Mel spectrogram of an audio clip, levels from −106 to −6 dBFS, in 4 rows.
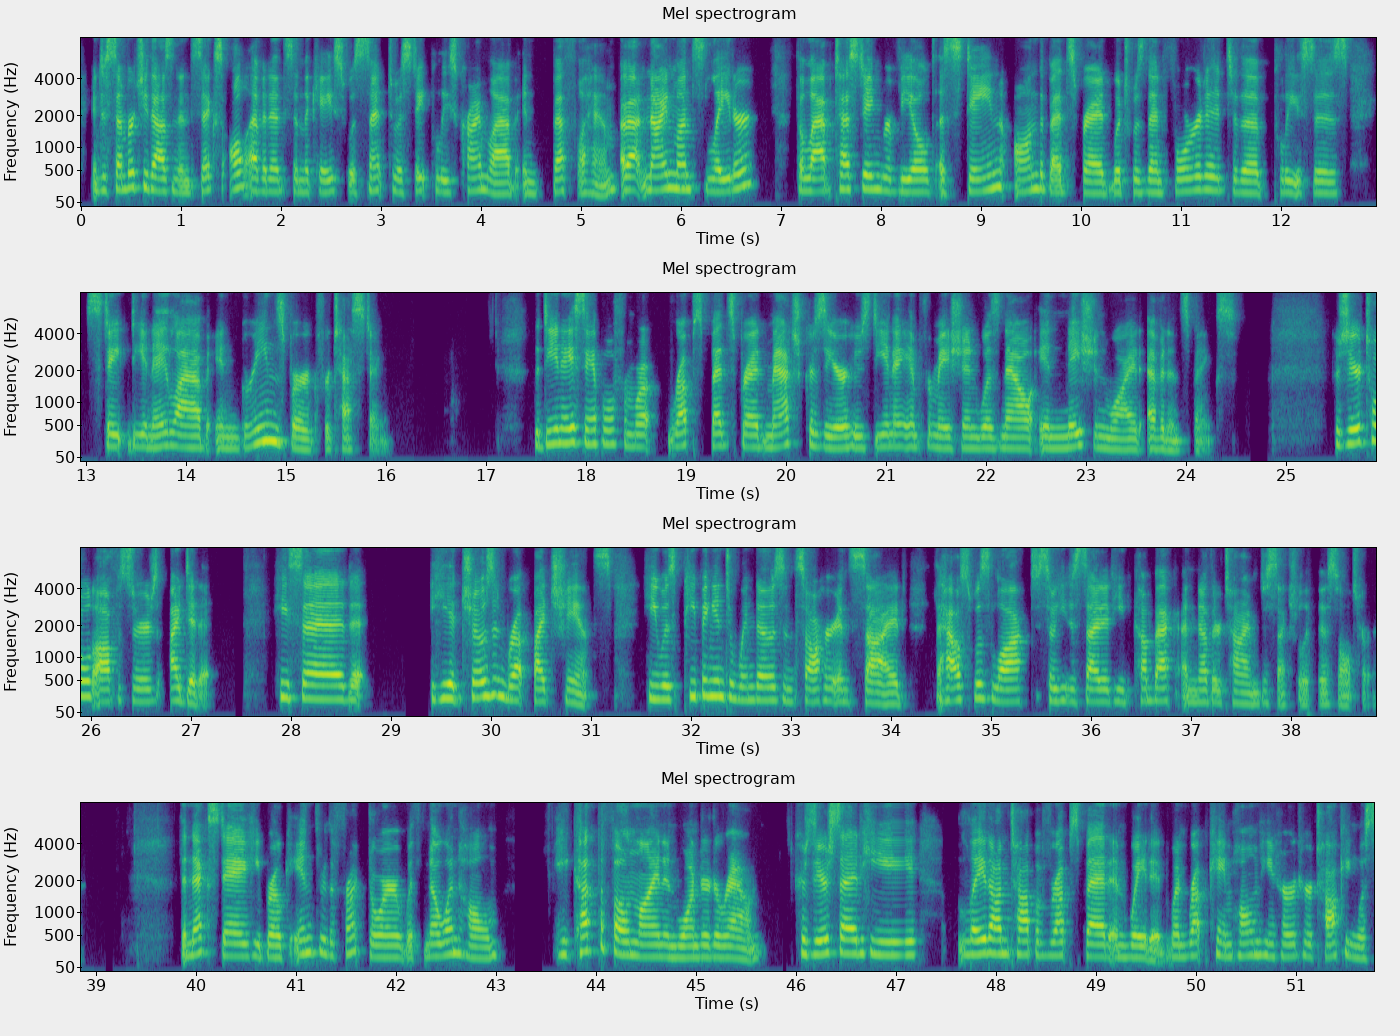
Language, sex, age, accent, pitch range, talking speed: English, female, 30-49, American, 165-205 Hz, 165 wpm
